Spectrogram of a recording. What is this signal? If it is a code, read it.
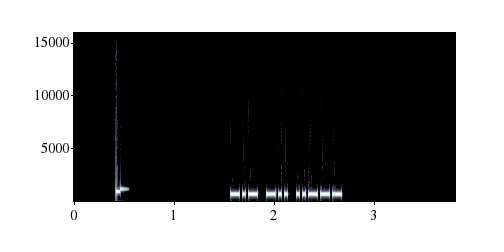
Morse code, heard as a keyed tone, about 39 wpm, 700 Hz. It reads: KD2
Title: USA Call Sign Prefixes - 40wpm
